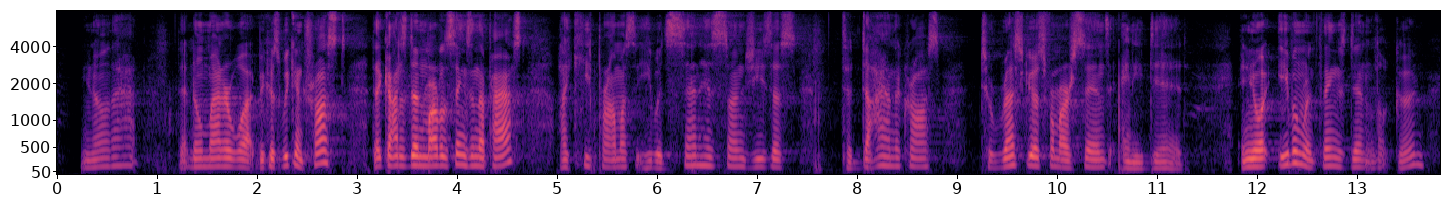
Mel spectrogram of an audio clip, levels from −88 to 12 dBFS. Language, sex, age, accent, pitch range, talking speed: English, male, 50-69, American, 135-175 Hz, 235 wpm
